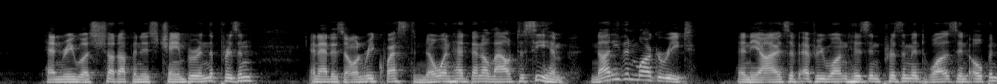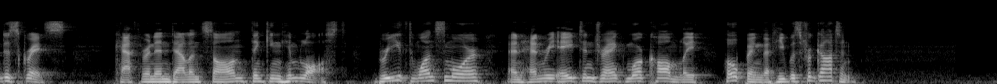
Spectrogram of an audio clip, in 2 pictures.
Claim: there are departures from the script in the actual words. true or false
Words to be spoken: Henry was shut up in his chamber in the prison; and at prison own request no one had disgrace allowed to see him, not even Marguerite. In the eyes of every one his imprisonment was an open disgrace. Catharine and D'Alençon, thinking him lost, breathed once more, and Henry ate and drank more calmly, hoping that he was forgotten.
true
